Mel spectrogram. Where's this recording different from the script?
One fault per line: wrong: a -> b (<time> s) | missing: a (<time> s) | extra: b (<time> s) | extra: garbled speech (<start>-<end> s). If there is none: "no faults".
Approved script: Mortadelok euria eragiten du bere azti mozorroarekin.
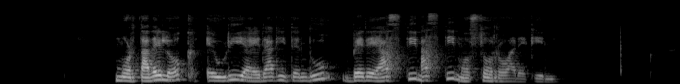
extra: azti (4.2 s)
